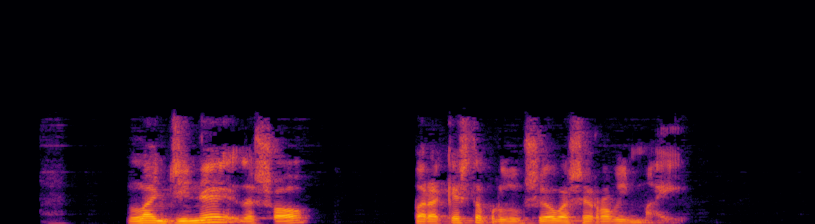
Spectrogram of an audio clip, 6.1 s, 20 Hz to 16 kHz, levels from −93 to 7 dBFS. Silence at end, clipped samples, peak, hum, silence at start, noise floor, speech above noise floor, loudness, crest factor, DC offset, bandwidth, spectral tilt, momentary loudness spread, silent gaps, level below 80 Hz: 1.05 s; under 0.1%; -2 dBFS; none; 0.95 s; -86 dBFS; 69 dB; -17 LUFS; 16 dB; under 0.1%; 8 kHz; -5.5 dB/octave; 14 LU; none; -58 dBFS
